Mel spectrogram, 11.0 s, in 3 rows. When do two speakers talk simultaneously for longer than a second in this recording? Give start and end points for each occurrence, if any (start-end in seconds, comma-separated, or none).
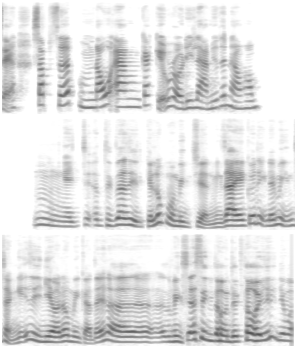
none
